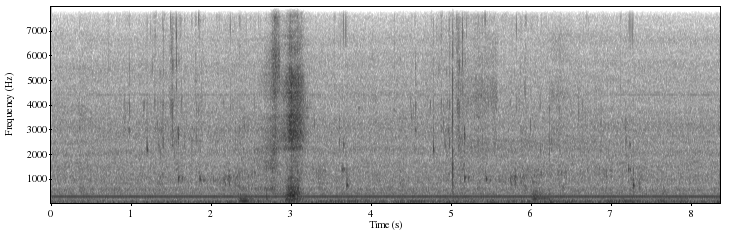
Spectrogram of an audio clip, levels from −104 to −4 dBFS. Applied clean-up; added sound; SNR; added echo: none; Liquid; 11 dB; none.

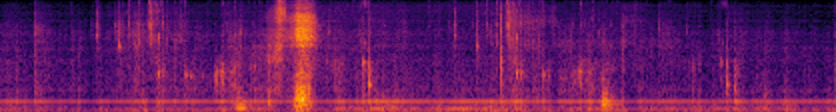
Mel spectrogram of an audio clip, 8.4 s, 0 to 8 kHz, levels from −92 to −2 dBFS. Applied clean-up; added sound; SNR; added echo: neural mask model RNNoise.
